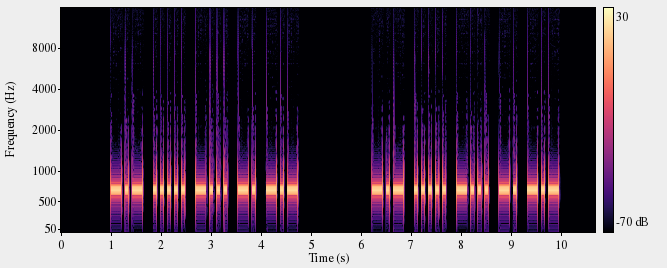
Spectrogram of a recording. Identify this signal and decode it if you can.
Morse code, heard as a keyed tone, about 17 wpm, 700 Hz. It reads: K5BNK K5BNK
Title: USA Call Signs - 5 Characters - Repeated 3x - 17wpm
